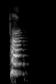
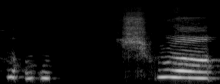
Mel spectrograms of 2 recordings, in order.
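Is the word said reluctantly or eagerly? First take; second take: eagerly; reluctantly. First: It is said quickly and keenly, repeated. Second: It is said hesitantly, as if painful.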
